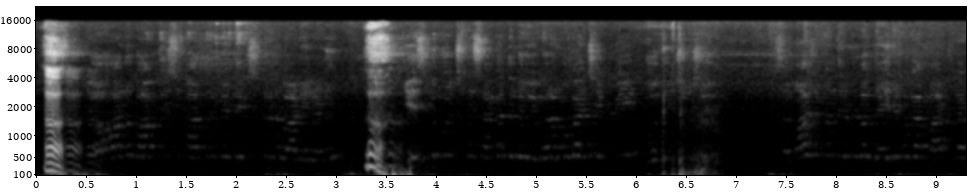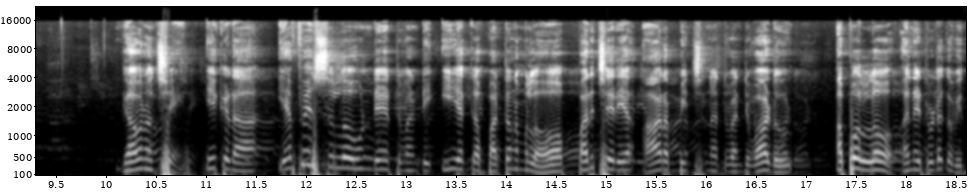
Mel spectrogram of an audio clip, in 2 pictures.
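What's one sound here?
An elderly man speaks through a microphone, softly at first and then loudly and with animation.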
